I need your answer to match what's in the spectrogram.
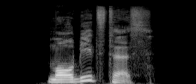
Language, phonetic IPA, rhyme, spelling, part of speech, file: German, [mɔʁˈbiːt͡stəs], -iːt͡stəs, morbidstes, adjective, De-morbidstes.ogg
